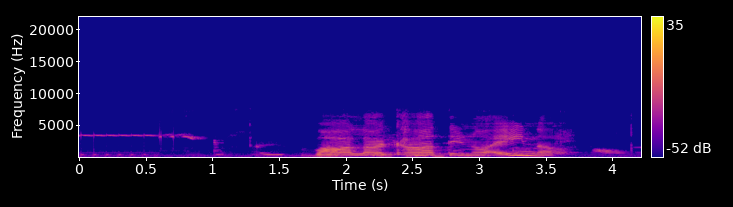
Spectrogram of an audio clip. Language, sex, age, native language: Icelandic, male, 9, Icelandic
